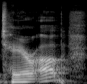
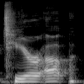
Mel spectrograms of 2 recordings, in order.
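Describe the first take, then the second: First: Tear rhymes with air, as in ripping. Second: Tear rhymes with ear, as in crying. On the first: It means to rip apart. The speaker calls it right. "instead of tear up" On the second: It means to cry. The speaker calls it wrong. "why'd you say tear up"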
